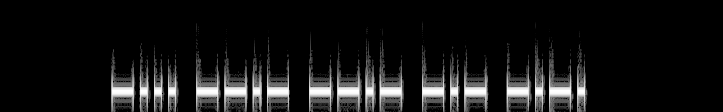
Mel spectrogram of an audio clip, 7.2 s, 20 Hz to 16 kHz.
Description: Morse code, heard as a keyed tone, about 17 wpm, 700 Hz. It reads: BQQKC
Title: Code Groups - 5 Letters - 17wpm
